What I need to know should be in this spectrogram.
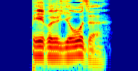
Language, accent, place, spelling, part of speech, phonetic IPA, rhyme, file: German, Germany, Berlin, Berylliose, noun, [beʁʏˈli̯oːzə], -oːzə, De-Berylliose.ogg
- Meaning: berylliosis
